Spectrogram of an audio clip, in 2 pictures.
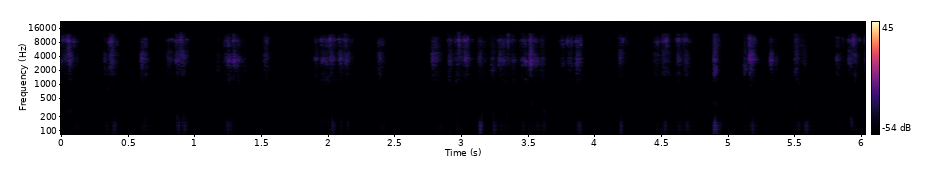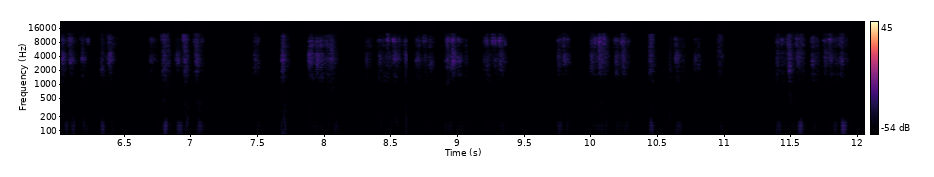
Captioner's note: typing sounds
